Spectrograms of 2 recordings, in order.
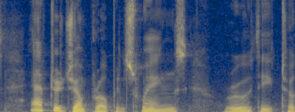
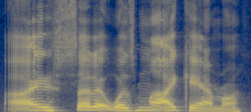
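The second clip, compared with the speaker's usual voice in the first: tearful confession; 8 semitones higher than usual. Acted. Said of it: "cried Ruthie".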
